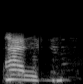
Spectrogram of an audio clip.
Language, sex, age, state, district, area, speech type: Punjabi, female, 30-45, Punjab, Fazilka, rural, conversation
